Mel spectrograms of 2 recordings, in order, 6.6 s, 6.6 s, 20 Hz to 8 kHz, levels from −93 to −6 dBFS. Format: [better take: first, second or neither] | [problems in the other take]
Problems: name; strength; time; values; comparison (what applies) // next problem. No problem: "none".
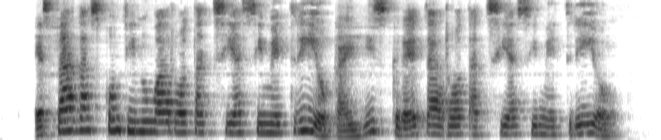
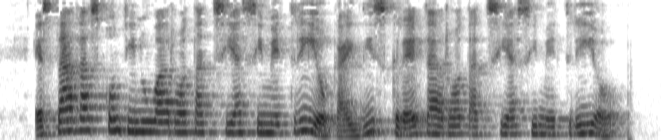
second | noise reduction (neural mask model DeepFilterNet 3)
